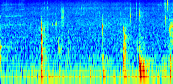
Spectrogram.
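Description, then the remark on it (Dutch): Quiet sipping and swallowing of water: a few soft wet clicks and small gulps spaced irregularly over a couple of seconds, with no talking. “Ik ga even een slokje water nemen.”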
